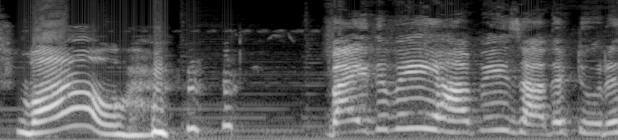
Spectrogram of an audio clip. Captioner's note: chuckles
